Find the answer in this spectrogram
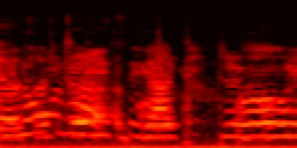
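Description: A young girl's high voice, drawn-out and sing-song, half singing and half talking.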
